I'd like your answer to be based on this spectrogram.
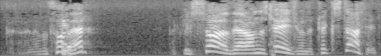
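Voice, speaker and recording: Loyal worried English gentleman, British accent, creaky, earnest, dull old radio recording. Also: high-pitched, sing-song, fairly quick, heavily acted. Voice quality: husky, creaky. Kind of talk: old-time radio drama acting.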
